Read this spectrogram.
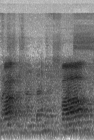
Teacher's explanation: ini gigi atas ke bibir bawah huruf fa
